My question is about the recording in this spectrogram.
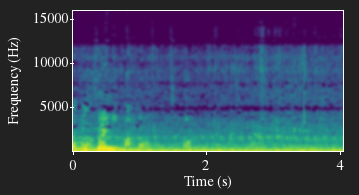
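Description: A person's voice briefly in the first second, over a steady low hum of an engine running at idle throughout.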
